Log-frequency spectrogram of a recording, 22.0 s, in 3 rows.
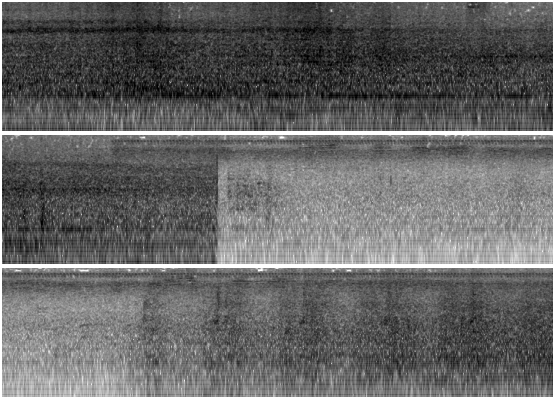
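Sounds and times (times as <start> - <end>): train running noise: 0.0 - 22.0
wheels clattering over rail joints: 16.4 - 22.0.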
